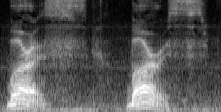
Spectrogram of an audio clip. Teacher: mình đưa lưỡi qua giữa hai răng, mình ép rung ô ép thổi hơi nha.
